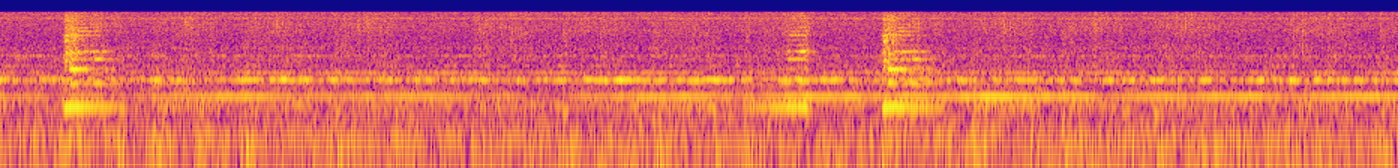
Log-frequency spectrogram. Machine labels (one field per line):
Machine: slide rail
